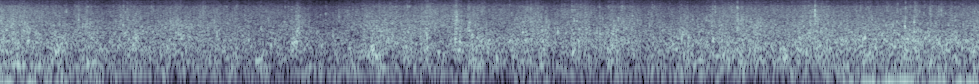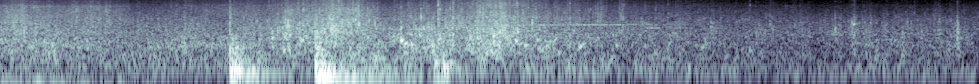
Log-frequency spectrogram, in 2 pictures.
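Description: Water splashes and laps against a rowing boat's hull.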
